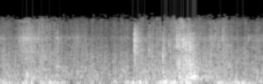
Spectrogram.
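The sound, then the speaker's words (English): A door slides and thuds shut partway through, with a soft rumbling scrape over steady room noise and no one speaking. “After the door closes.”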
